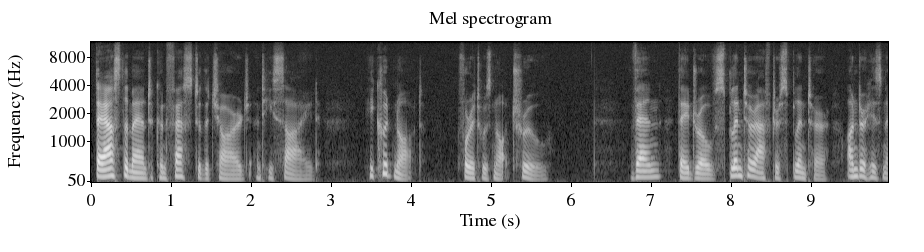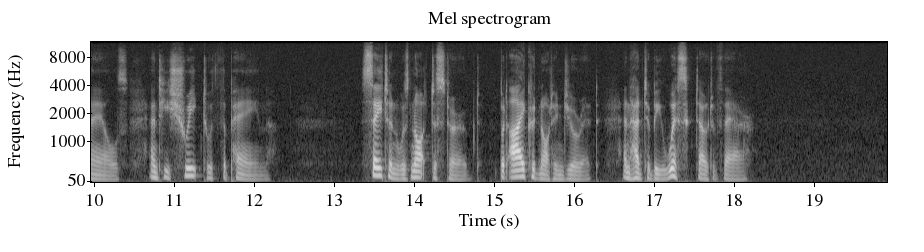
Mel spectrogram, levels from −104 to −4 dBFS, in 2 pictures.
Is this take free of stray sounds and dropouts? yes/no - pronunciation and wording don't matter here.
yes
